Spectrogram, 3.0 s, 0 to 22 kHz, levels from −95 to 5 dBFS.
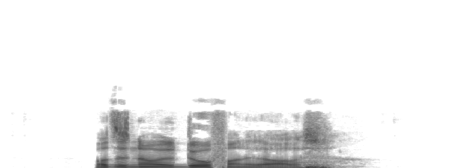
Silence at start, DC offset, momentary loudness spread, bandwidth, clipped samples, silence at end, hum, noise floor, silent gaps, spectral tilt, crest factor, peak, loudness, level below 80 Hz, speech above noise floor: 0.65 s; under 0.1%; 7 LU; 9.2 kHz; under 0.1%; 0.8 s; none; -90 dBFS; none; -5.5 dB/octave; 20 dB; -6 dBFS; -24 LUFS; -48 dBFS; 66 dB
